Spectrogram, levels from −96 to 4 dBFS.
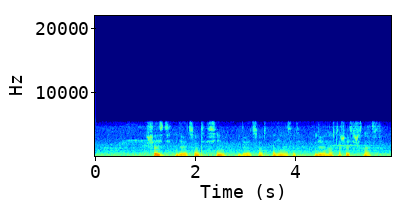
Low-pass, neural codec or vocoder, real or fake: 5.4 kHz; none; real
